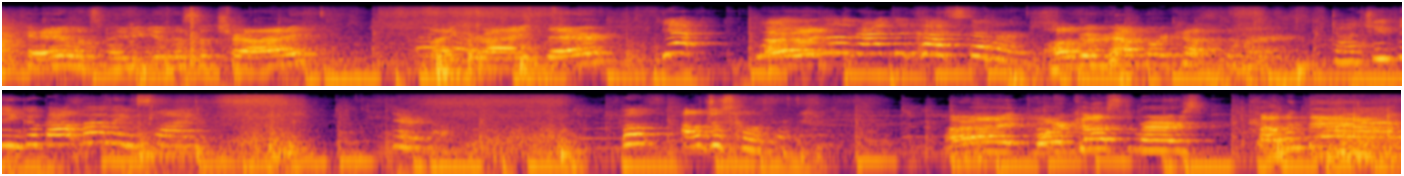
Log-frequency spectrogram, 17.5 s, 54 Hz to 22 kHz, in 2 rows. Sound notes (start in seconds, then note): 11.9 cardboard sliding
